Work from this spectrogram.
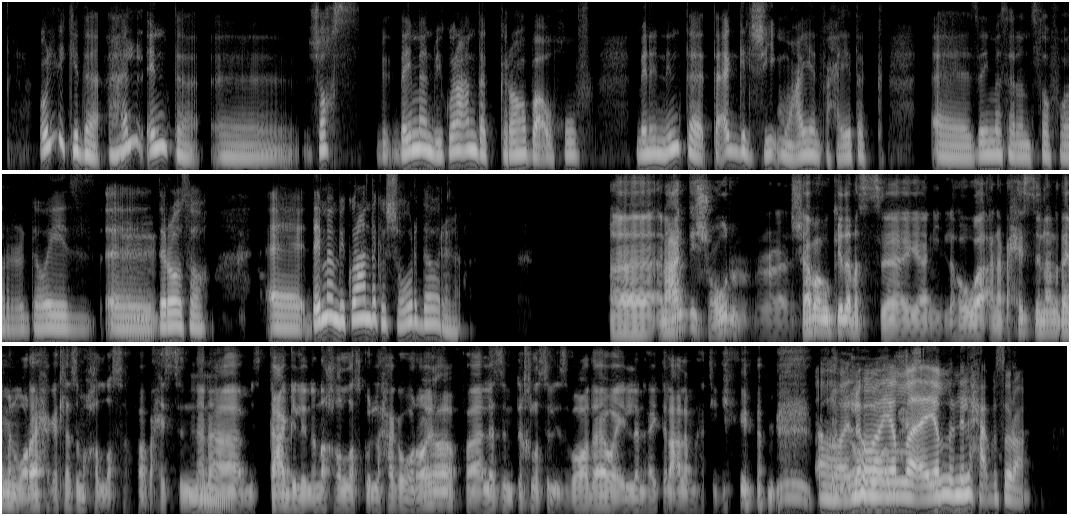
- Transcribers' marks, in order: unintelligible speech; other background noise; laugh
- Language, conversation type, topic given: Arabic, podcast, هل بتأجل عشان خايف تندم؟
